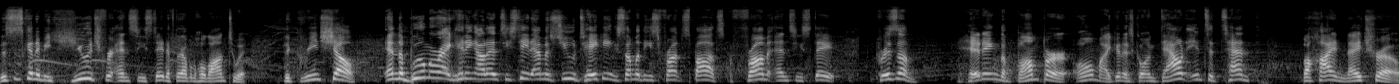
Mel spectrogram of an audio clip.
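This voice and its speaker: A man's raised, projected voice, high-pitched, with lively intonation and a fairly quick pace. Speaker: esports caster. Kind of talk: live commentary. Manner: fast, stumbling over words.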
